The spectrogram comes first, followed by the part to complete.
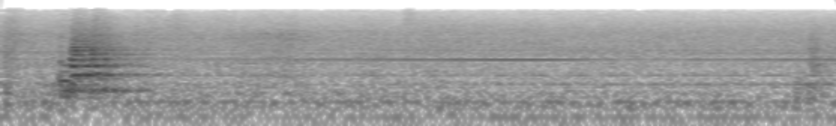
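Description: A short burst of laughter about half a second in, then a steady hum carrying a thin high tone that fades near the end.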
